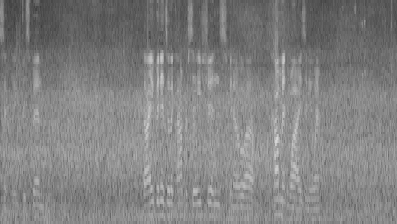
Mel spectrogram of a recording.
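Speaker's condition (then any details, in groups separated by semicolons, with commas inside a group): No condition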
